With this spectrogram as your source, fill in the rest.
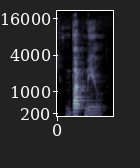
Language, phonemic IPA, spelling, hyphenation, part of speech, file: Dutch, /ˈbɑk.meːl/, bakmeel, bak‧meel, noun, Nl-bakmeel.ogg
- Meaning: fine flour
